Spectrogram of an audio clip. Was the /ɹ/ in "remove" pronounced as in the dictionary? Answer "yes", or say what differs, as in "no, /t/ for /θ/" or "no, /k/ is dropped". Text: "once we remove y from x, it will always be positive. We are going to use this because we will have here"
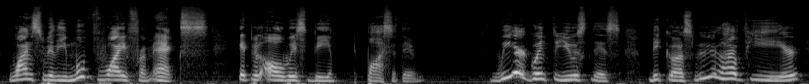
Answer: no, /l/ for /ɹ/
